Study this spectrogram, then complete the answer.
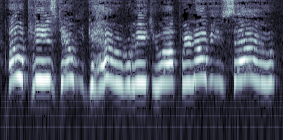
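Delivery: very high, loud falsetto monsters; hammed-up wailing plea; crying out, pleading. A narrator's reading. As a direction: plead in a silly squealing falsetto. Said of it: "But the wild things cried".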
